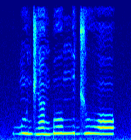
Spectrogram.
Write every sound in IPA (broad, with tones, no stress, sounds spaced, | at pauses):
ɓ ũ˦ d͡ʒ ã˦ ɡ͡b oː˦ ŋ ɪ˦ d͡ʒ u˦ β ɔ˦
